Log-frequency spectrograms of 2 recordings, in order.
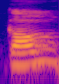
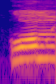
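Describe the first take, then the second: First: The vowel sounds like 'uh'. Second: The vowel sounds like 'oh'. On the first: The speaker calls it right. "કમ થાય છે" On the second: The speaker calls it wrong. "કોમ નહીં"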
